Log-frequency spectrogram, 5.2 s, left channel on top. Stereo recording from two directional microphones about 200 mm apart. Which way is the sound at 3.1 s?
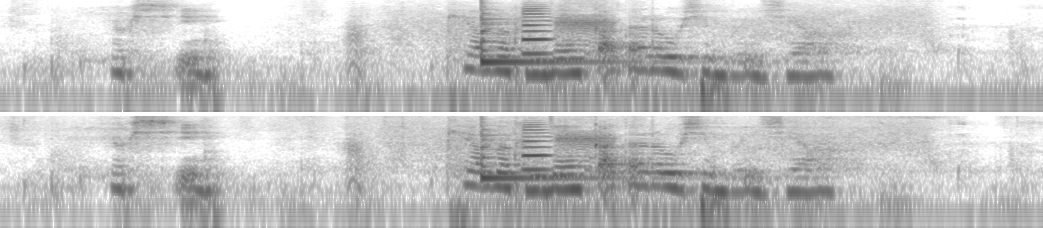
15° right (ahead or behind).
